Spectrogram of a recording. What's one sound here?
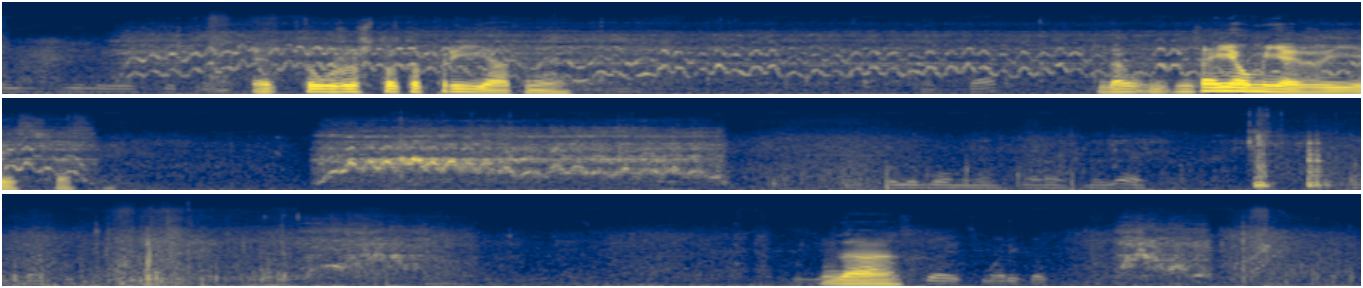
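A fishing reel clicks as its handle is wound.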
